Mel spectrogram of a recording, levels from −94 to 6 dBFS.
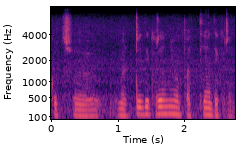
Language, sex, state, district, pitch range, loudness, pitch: Hindi, male, Bihar, Darbhanga, 115-140 Hz, -34 LUFS, 120 Hz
